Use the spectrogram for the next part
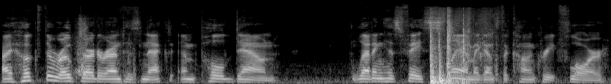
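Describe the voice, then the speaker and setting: Audio drama lead for a male actor: earnest young hero, emotional first-person narration, medium-pitched voice. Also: normal speed, noisy background, natural voice. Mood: enraged.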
